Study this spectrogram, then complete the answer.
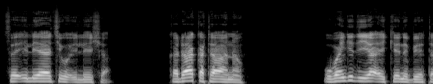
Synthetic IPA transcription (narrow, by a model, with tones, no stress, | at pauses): sa˦jʔɪ˦lɪ˦ja˦jaː˦t͡ʃeː˦wa˨ɪ˨leː˦ʃa˨ | ka˨daː˦ka˨ta˦ʔa˨nɐ˦˨ŋ | ʔʊ˨bɐ˦ŋɡʲɪ˦d͡ʒi˨jaː˦ʔa˨jkʲeː˦nɪ˨beː˦ta˦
